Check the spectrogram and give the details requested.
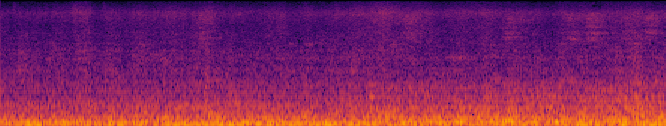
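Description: CTA Brown Line rapid-transit train running along elevated tracks, heard from inside the car: a steady, loud rumble of wheels on rail.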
